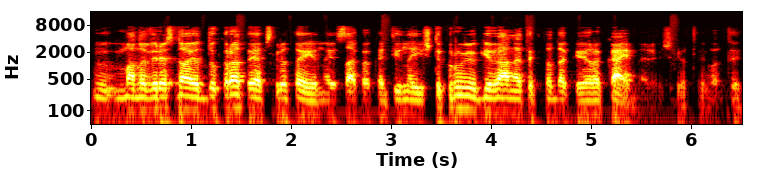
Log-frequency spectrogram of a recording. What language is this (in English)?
Lithuanian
